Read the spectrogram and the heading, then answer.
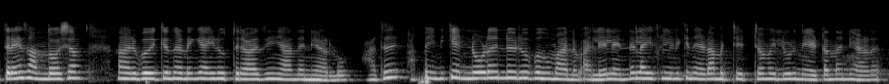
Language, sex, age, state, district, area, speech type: Malayalam, female, 18-30, Kerala, Kozhikode, rural, spontaneous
